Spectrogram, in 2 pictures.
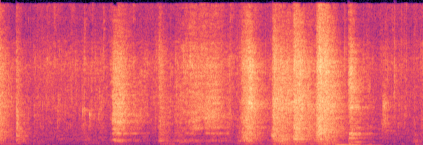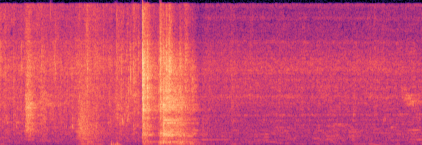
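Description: Metal clatter of a steel lid being handled and set onto an aluminium kadai of cooking masala: several sharp clinks and clanks in the first six seconds, then quieter.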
